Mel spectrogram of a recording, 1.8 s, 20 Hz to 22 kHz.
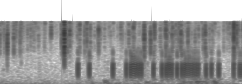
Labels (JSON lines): {"label": "biophony, knock croak", "recorder": "SoundTrap 300"}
